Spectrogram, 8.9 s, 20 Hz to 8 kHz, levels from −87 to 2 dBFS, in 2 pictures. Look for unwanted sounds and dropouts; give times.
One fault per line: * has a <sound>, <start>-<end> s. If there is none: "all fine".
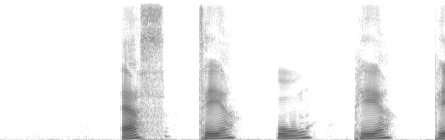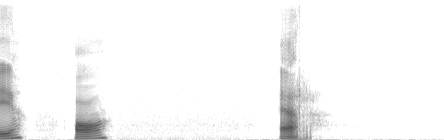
all fine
